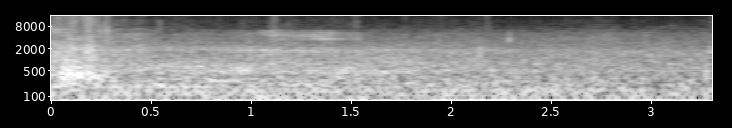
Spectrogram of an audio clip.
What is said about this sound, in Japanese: ちょっと風が強いんで、えー、すいませんお聞き苦しいかもしれませんが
